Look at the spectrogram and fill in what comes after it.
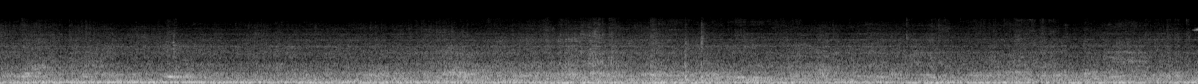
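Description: Freight train of container wagons rolling slowly past at walking pace through a 15 km/h speed restriction, a steady rumble of wheels on the rails with a constant low hum.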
